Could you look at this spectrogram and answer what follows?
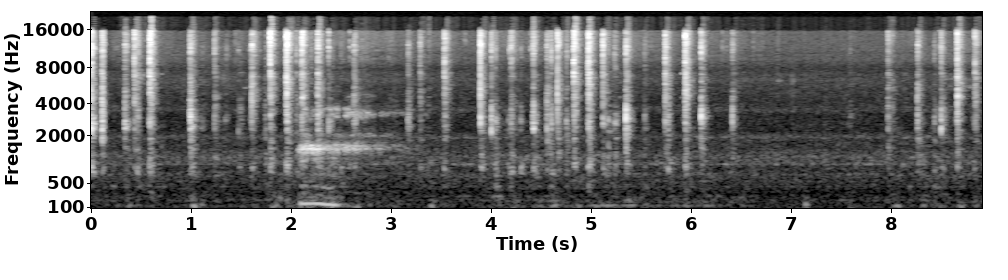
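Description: Irregular bursts of crisp, close keystrokes on a computer keyboard while listings are prepared for resale, with a short pause and a brief tonal murmur early on.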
